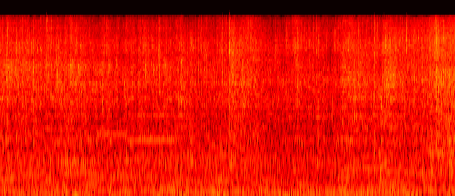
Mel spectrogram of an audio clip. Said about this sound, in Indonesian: Setelah minyak panas, lalu goreng daging udang.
